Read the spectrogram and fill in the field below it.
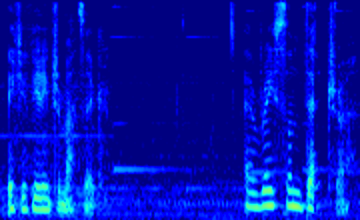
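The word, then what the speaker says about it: raison d'être: A raison d'etre, right?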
